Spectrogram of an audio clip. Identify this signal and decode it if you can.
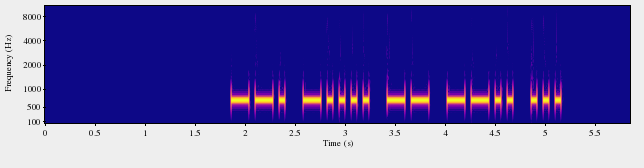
Morse code, heard as a keyed tone, about 20 wpm, 700 Hz. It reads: G6MZS
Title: DXCC-100 Call Signs - 5 Characters - Repeated 2x - 20wpm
